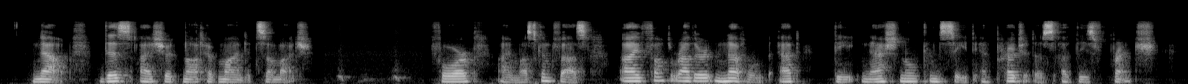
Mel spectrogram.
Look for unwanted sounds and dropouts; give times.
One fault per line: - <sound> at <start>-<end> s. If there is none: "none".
- whoosh at 3.4-4.1 s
